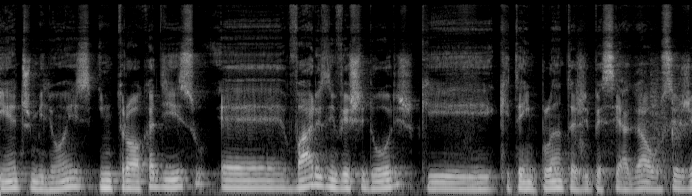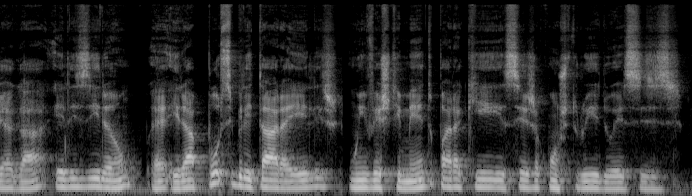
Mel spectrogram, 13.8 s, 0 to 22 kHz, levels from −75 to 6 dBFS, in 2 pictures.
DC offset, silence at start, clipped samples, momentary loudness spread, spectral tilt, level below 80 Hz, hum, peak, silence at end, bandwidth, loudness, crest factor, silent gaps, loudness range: under 0.1%; 0 s; under 0.1%; 5 LU; -4.5 dB/octave; -48 dBFS; none; -2 dBFS; 0.15 s; over 20 kHz; -20 LUFS; 18 dB; none; 3 LU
